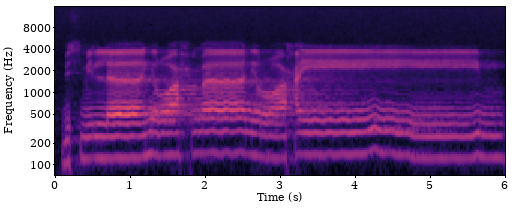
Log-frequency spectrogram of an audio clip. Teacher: Dan di akhir baru masuk ke dalam mim, disempurnakan dan dirapatkan mulut. Jangan awal.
